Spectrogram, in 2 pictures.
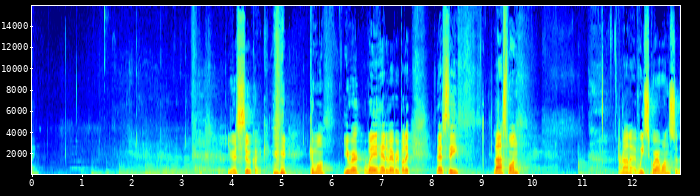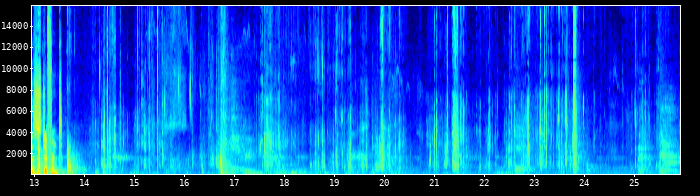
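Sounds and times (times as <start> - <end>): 
laughter: 1.7 - 5.4
speech: 3.9 - 9.9, 11.7 - 13.8
wrapping paper crinkling as a gift is opened: 14.1 - 25.9.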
